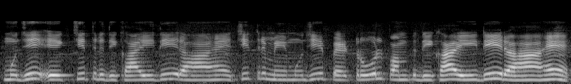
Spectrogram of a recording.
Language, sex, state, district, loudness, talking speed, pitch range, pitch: Hindi, female, Madhya Pradesh, Katni, -17 LUFS, 170 wpm, 210-235 Hz, 220 Hz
